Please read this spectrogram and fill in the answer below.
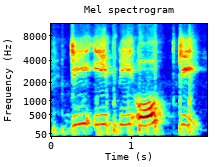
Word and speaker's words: depot: DIPO नहीं होगी, इसकी spelling होती है DEPOT, depot. T is silent.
